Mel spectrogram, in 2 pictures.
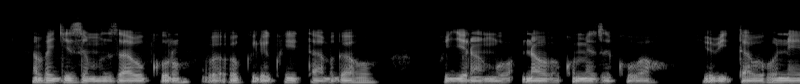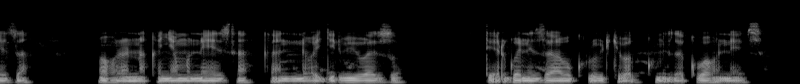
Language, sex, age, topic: Kinyarwanda, male, 18-24, health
